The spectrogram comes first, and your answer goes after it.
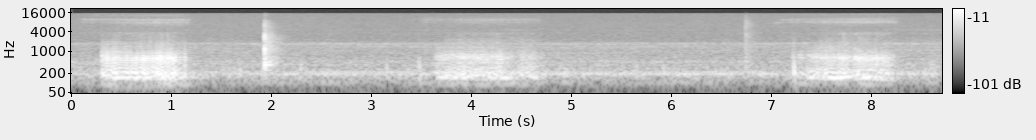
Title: King Charles Spaniel Snoring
